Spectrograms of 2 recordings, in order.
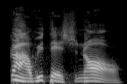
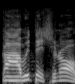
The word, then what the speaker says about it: gravitational: ภาษา อังกฤษ อ่าน ว่า gravitational ม้วน ลิ้น ด้วย ลูก gravitational ม้วน ลิ้น ด้วย ลูก อ้า เอา ลิ้น เอ้ย เอา ลิ้น แตะ เพดาน เข้า ต้น เพดาน ห้อง gravitational ดัง นั้น เรา จึง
